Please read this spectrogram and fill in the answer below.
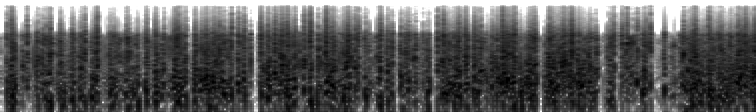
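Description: Wind buffeting the phone's microphone: a loud, choppy rushing noise with brief dropouts.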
